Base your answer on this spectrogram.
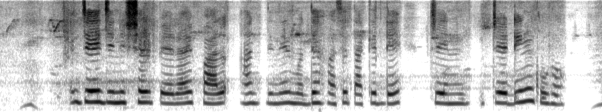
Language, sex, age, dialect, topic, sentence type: Bengali, female, <18, Rajbangshi, banking, statement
